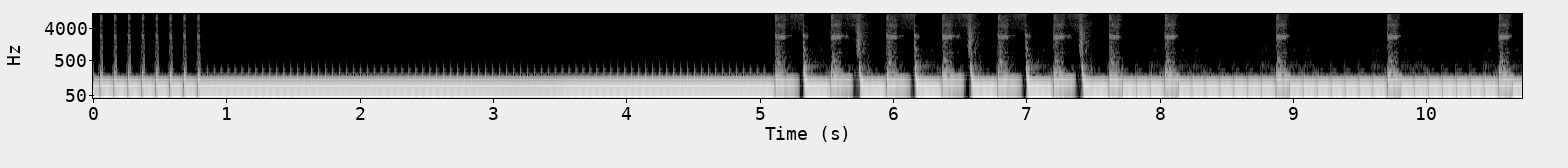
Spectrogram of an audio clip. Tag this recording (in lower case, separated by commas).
techno, electronic music, electronic dance music, music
